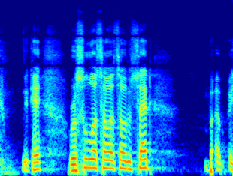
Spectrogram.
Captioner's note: speaking foreign language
